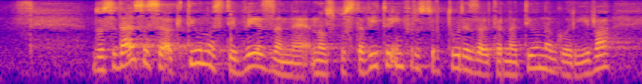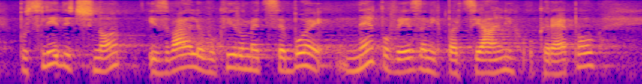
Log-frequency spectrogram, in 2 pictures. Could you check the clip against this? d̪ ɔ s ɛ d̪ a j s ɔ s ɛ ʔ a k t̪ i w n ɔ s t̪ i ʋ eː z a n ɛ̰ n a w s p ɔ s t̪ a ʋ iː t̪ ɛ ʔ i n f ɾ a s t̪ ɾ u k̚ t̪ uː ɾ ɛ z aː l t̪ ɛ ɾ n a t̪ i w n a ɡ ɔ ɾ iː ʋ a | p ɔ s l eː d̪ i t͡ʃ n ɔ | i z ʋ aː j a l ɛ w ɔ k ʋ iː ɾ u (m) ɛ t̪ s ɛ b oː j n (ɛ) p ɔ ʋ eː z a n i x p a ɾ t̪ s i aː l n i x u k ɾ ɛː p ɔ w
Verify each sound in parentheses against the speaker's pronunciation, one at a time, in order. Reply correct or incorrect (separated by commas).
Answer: correct, correct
